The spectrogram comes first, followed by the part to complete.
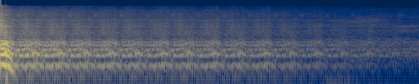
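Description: Echo tail of a man's held, wavering vocal note from a public-address system's echo effect, repeating and fading steadily over about four seconds.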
